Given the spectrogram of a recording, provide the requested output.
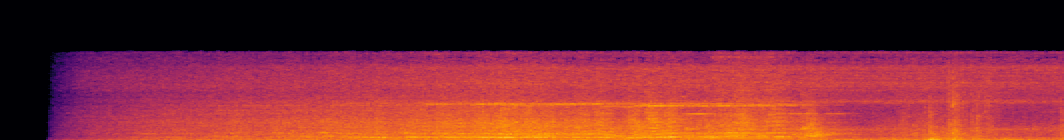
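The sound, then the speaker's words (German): A train rumbles steadily through the main station in Ingolstadt, its broad mechanical roar swelling and then easing, with a faint metallic squeal of wheels and a few clanks near the end. Nobody speaks. “der Hauptbahnhof in Ingolstadt. Hier ist jeden Tag viel los, gerade auch in Zeiten von Corona.”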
